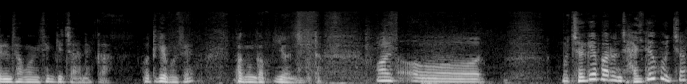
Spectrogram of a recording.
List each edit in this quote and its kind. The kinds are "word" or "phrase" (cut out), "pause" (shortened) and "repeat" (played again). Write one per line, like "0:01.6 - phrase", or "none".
0:04.0 - word
0:05.7 - word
